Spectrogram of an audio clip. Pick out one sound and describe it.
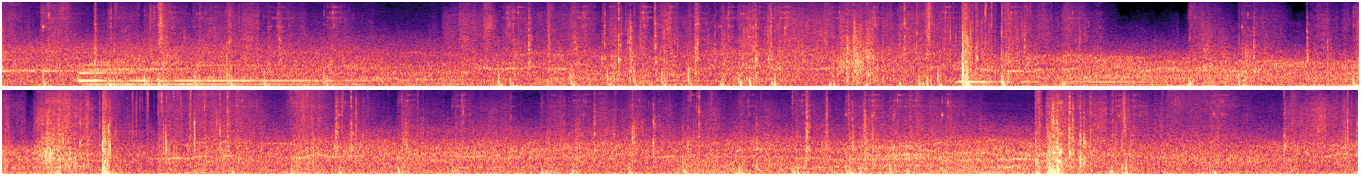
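Boots scrape and step on rock.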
